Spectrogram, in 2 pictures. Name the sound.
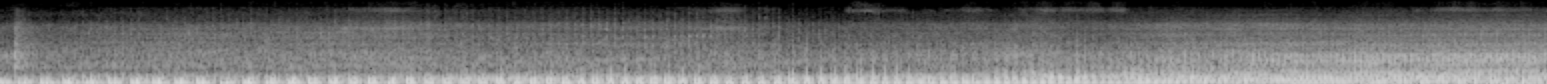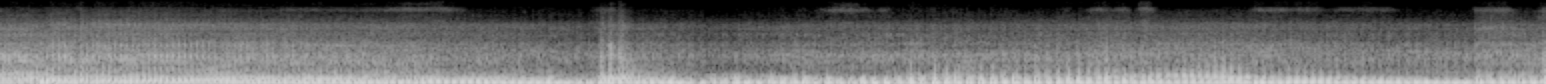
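Kawasaki Vulcan S motorcycle engine revving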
